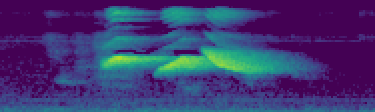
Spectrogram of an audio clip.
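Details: Green-winged saltator kept as a pet bird, being warmed up to sing: one short, loud whistled phrase of three slurred notes, the last rising then falling, in an otherwise quiet recording.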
